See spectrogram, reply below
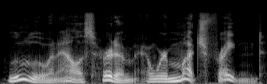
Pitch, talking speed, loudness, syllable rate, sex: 150 Hz, 200 wpm, -18 LUFS, 6.0 syllables/s, male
